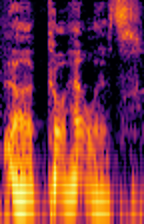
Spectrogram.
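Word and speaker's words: Qoheleth: Koheleth.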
